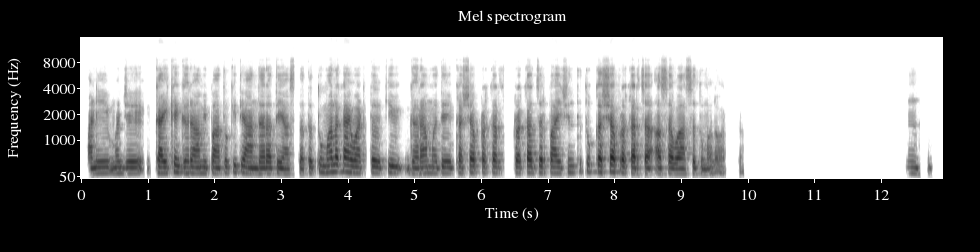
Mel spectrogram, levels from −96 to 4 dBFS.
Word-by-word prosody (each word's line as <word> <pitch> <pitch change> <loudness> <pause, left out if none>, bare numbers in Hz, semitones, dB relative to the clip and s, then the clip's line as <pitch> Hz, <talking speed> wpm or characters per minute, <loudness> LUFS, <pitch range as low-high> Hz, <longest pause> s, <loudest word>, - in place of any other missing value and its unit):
आणि 150 +2 0
म्हणजे 150 0 -1 0.2
काही-काही 155 +2 +2
घरं 155 0 -1
आम्ही 150 0 -1
पाहतो, 150 +1 -1
की - - -3
ते 170 - +1
अंधारातही 145 0 +2
असतात. 130 -1 -5
तर 155 - +1
तुम्हाला 175 +2 +2
काय 180 -2 +5
वाटतं, 155 0 +1
की 335 - +1 0.2
घरामध्ये 150 - -2
कशा 160 +2 +1
प्रकार 165 -1 -3 0.2
प्रकाश 165 +2 +1
जर 165 - +3
पाहिजे, 155 +1 -2
तर - - -13
तो - - -4
कशा 175 +1 +7
प्रकारचा 145 -3 +2
असावा 140 -1 +2
असं 130 +2 -4
तुम्हाला 260 +2 -6
वाटतं? - - -16 2.5
हं, 150 -1 -9 0.2
हं. 285 - -17
155 Hz, 145 wpm, -23 LUFS, 145-165 Hz, 2.5 s, कशा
